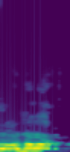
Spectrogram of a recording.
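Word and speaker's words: honour: तो वो ऑनर बोलते हैं। एच ओ एन ओ यू are spelling. अब देखिए साहब इसको ऑनर नहीं बोले वो। ऑनर नहीं बोले। ऑनर इसलिए हमने एन लगा दिया।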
